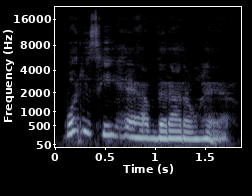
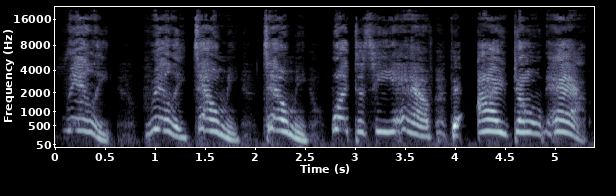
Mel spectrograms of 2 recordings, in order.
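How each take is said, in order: First: Soft, subdued retold question; quietly hurt. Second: High-pitched, insistent upset demand; really upset. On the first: Man confronting the woman about his rival, quietly hurt. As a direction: ask it quietly, holding the upset in. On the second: Retold or imitated. Man demanding answers about his rival, really upset. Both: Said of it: "he's getting real upset".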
